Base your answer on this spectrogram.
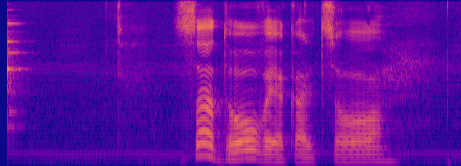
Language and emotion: Russian, sad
